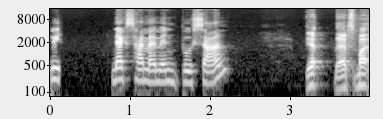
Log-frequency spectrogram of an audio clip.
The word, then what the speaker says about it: Busan: Next time I'm in Busan.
